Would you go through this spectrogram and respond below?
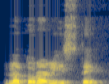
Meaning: nominative plural of натурали́ст (naturalíst)
- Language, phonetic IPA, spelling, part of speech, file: Russian, [nətʊrɐˈlʲistɨ], натуралисты, noun, Ru-натуралисты.ogg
